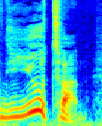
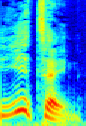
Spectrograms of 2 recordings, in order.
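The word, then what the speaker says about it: yutan (יֻתַּן): We have a tradition from Har Sinai that it's read yutan. The most simple way to read yud taf nun would be yitain, but we read it yutan.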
